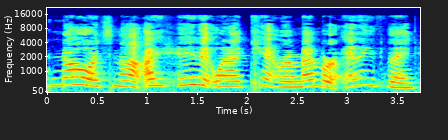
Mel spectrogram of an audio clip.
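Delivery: retold sobbing. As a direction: protest as if tearful, without crying. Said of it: "and I'm still sobbing".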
